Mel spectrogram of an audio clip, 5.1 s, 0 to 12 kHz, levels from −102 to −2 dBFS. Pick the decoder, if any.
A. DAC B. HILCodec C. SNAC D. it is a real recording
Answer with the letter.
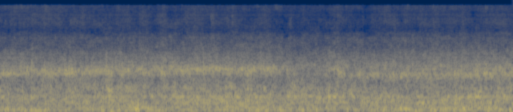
B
